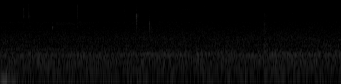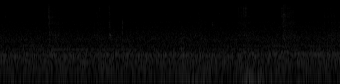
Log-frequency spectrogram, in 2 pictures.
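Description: Near silence: quiet room tone with a faint steady low hum and a few faint scattered clicks.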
